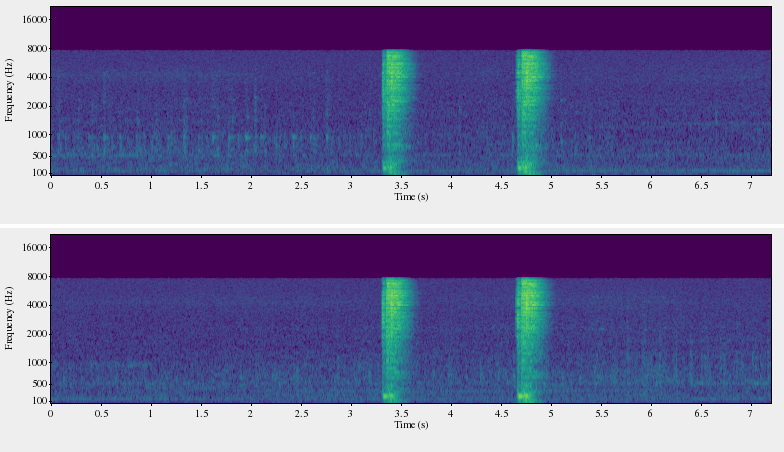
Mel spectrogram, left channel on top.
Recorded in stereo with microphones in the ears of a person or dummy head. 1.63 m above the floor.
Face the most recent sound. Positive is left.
turn(degrees=-30)  # may be behind; listen again after turning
